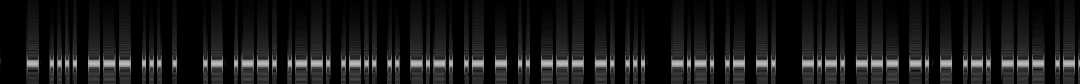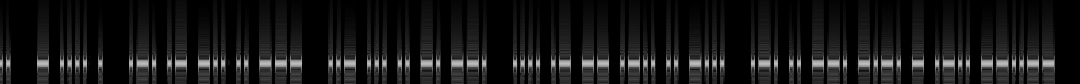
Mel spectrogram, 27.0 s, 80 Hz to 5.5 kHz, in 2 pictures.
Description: Morse code, heard as a keyed tone, about 25 wpm, 600 Hz. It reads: THOSE APPLICATIONS CAN CONTROL THE RADIO USING HAMLIB RIGCTL,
